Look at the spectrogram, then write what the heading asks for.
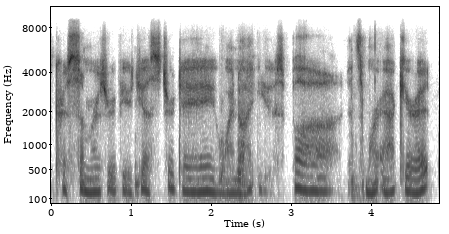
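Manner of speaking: reading aloud under breath; whispering. Real, not acted. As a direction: murmur it to yourself, voiceless. Reading review comments under breath.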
